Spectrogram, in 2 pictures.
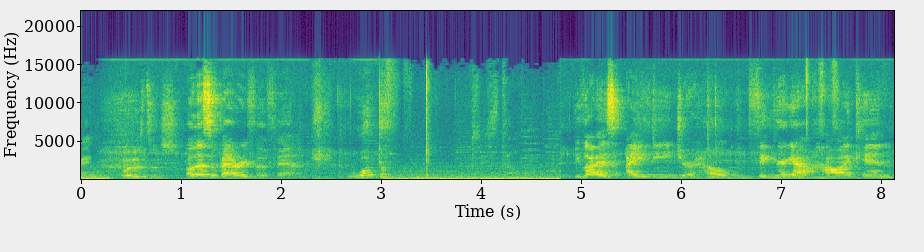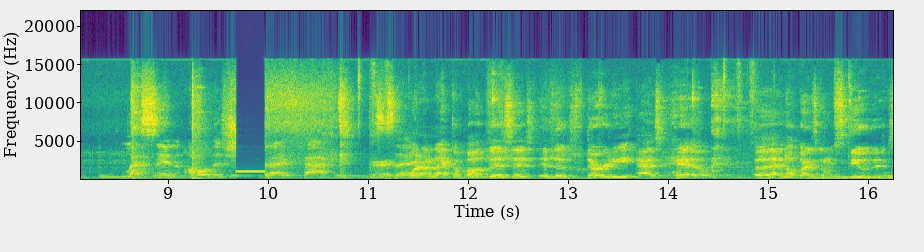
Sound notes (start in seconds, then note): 3.4 hands clap; 9.6 beep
